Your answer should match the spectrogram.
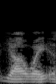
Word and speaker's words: Yahweh: Well, I think scholars have come to the conclusion that Yahweh is a more correct pronunciation.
